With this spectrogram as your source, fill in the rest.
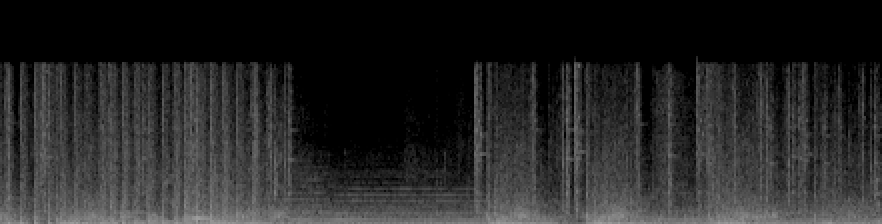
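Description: Rapid bursts of gunfire in the online game Roblox crackle and rattle for several seconds, with repeated sharp volleys over a dense mechanical clatter and no talking.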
